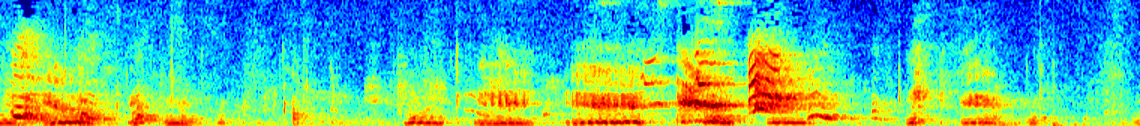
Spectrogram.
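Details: Australian Terrier puppies, four weeks old, being socialized: a run of short arched yips and little barks, roughly three per second, overlapping with squeals and higher whiny cries from several pups.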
